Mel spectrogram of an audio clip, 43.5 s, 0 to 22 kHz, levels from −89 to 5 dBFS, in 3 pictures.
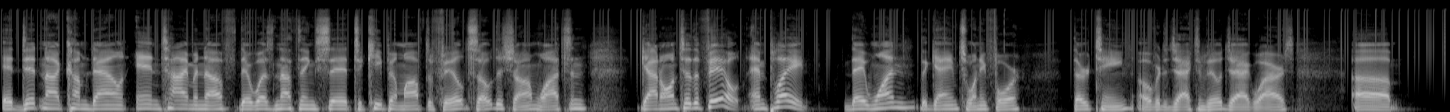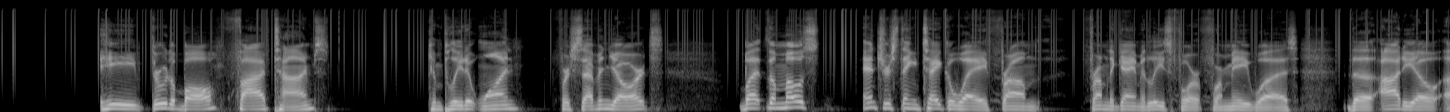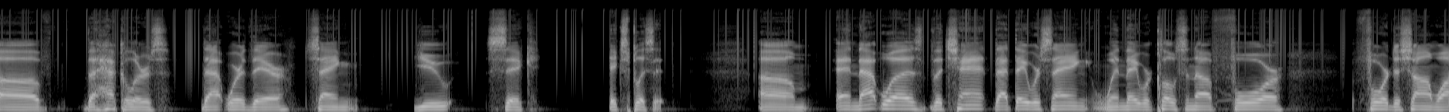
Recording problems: crackle, like an old record; faint; 25 dB below the speech
abrupt cut into speech; at the end

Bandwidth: 15 kHz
